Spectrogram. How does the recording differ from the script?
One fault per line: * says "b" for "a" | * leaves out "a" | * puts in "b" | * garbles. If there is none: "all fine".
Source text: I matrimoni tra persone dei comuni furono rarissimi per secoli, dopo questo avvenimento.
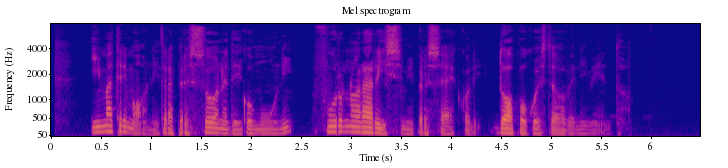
all fine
